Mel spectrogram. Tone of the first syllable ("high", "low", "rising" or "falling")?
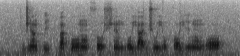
high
